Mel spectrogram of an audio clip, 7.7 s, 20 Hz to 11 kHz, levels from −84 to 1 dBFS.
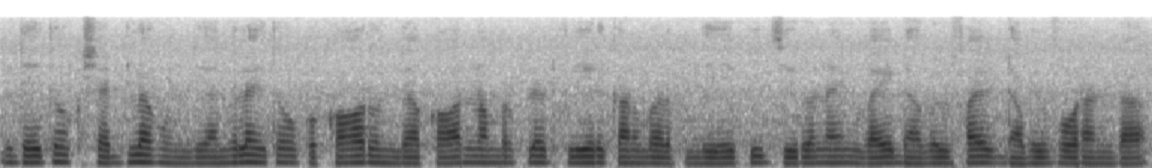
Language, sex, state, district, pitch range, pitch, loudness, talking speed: Telugu, female, Andhra Pradesh, Guntur, 120-130 Hz, 125 Hz, -19 LUFS, 205 wpm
